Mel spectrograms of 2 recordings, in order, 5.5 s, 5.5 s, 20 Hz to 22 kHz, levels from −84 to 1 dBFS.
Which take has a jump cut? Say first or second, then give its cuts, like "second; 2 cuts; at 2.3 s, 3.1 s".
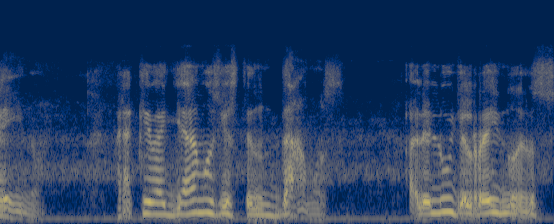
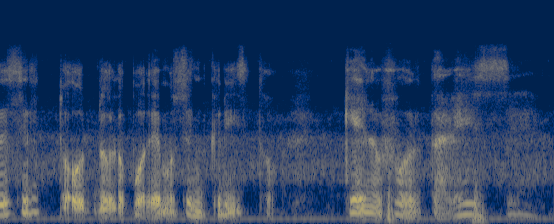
first; 1 cut; at 4.0 s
